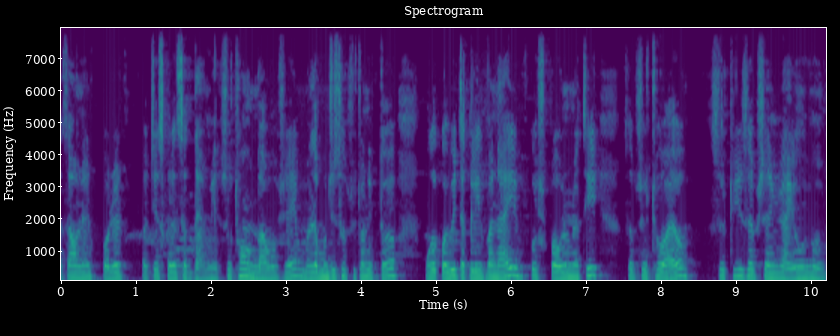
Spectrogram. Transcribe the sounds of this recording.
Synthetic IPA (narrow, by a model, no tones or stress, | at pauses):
ɐsãɔnlanpəɾeʈ | pɐt͡ɕeskəɾesɐk̚d̪ãmĩsʊʈʰoɦũnd̪aoʃaemɐt̪ləbmʊ̃ɪ̃ɲd͡ʑisɐbsʊʈʰonɪk̚t̪oaːjomũkekoːibit̪ɐkliːfənaːɦekʊsʰpɾɔːbləmnɐt̪ʰisɐbsʊʈʰoaːjo | sʊʈʰis̬ɐbʃəmẽaːjõɦũ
